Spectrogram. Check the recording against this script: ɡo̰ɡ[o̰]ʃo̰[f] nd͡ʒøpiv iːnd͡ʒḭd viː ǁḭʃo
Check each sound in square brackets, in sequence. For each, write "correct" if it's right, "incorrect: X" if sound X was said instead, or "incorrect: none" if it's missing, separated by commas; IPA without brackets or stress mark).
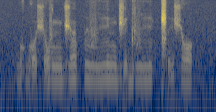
correct, incorrect: v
